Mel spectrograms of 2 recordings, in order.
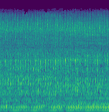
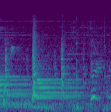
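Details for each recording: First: Engine after finding the cause of a clunking noise on one side, first feared piston slap or rod knock: steady, even idle with only a light lifter tick and no clunking or knocking; no leaks, engine sounds healthy. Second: Car started for the first time after a build: the engine catches, flares to a very high rev, sags and dies, twice over. Traced to the engine computer fitted, an incompatible ECU causing a surging high idle.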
